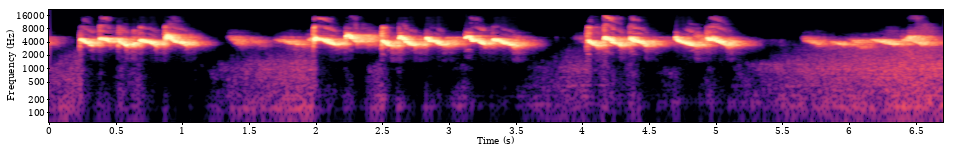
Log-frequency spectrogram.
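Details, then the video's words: Kept white-eye of the type locally called Mata Puteh Raja, opening into song while not yet in full condition: bright, high chirping phrases in quick bursts of several notes, with short quiet gaps between bursts. "Mata Puteh Raja V1 buka sing not full condition yet"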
